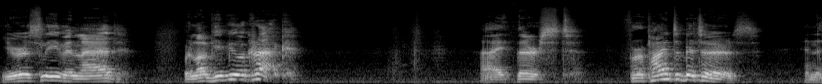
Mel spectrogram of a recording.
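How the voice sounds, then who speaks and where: A man putting on a blustering mock-Irish drinker. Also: mid-range voice. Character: gruff Irishman, demanding a pint.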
